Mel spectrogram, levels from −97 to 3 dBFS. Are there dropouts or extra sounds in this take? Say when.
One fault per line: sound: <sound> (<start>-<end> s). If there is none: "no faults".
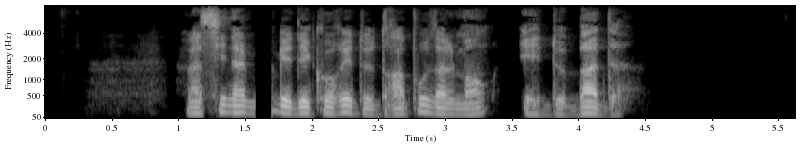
sound: dropout (1.6-1.7 s)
